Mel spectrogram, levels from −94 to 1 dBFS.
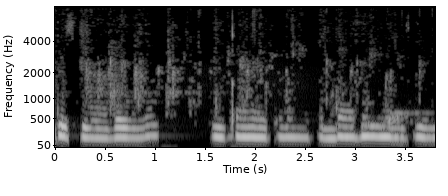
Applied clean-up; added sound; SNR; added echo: classical method spectral subtraction.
